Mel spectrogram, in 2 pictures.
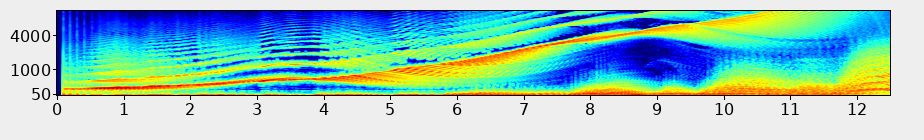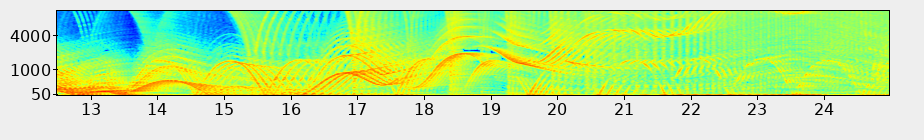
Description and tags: Weird chirp
After some time with messing around with an audio expression evaluator just with some basic trigonometry sin and cos expressions I came up with this. Not sure what to call it but it has a creepy effect to it. Hopefully someone will get use out of it.
The expershion that was used was
"sin(2*pi*(100*9.78399 + (exp(9.78399*ln(200-100)/10)-1)))"
of course this is the raw sound i edited it and ran it through some filters as well.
